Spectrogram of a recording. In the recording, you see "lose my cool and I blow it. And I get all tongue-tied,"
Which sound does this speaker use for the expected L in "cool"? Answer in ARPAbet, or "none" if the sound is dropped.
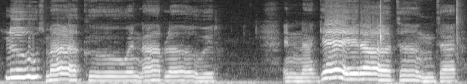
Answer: W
